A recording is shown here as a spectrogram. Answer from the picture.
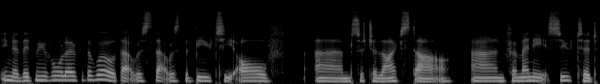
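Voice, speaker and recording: Speaking with an East Midlands accent, a woman uses a very deep, low pitch with ordinary pitch variation. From England, Nottingham (East Midlands). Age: 40s. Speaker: podcast host. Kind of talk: personal testimony. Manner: hesitant, with fillers.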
